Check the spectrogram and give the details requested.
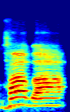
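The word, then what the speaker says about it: भव: That bhava is short vowel, no? Vakara. So you should say Matkarma paramo bhava. Matkarma paramo bhava. Don't drag or elongate va. Bhava.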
